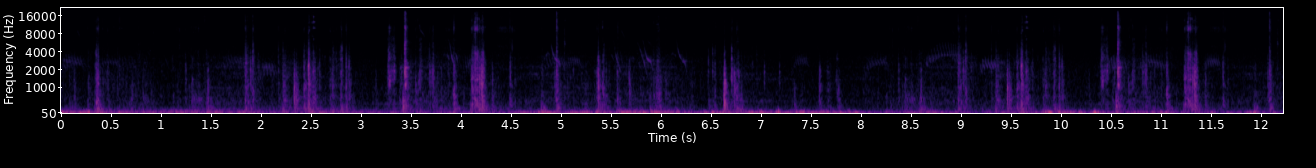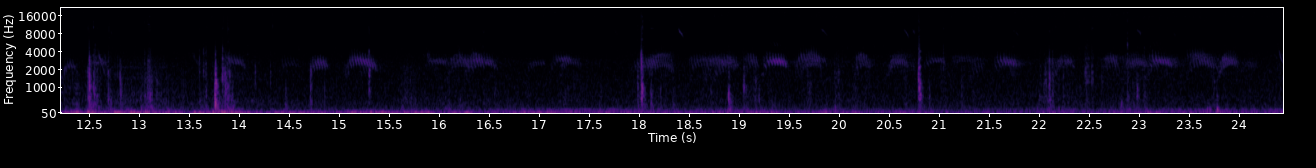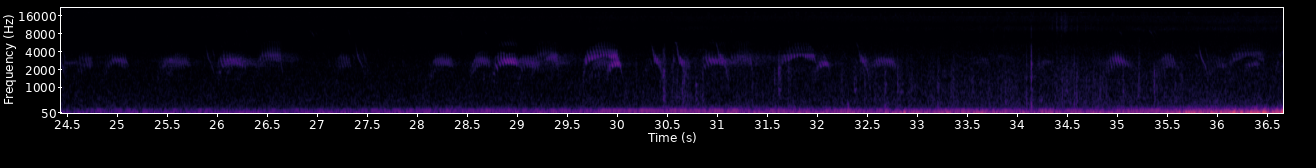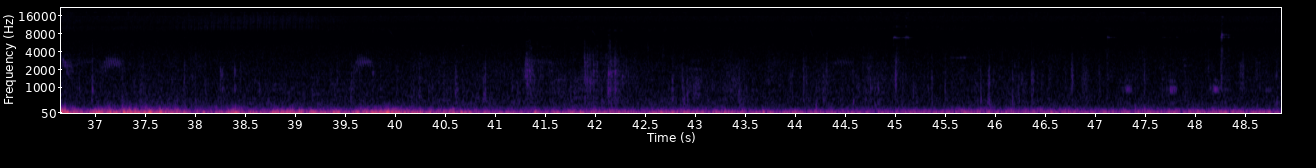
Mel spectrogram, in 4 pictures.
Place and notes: Ploskos, Konitsa, Greece - Ploskos Soundscape
This is a collage of sounds all recorded yesterday on an Olympus LS 14 as we walked from the Katfygio (Refuge Hut) to Ploskos at 2397m in the Tymfi range of mountains. There was a fair breeze and glorious sunshine. We made our way through the limestone pavements and rock rivers, sounding like crockery. We could hear Rock Pippits, Choughs (please correct me if wrong)and in the distance some chamois descending from the climbers peak (the real peak is inaccessible to all but the insane!
6 September, 13:28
